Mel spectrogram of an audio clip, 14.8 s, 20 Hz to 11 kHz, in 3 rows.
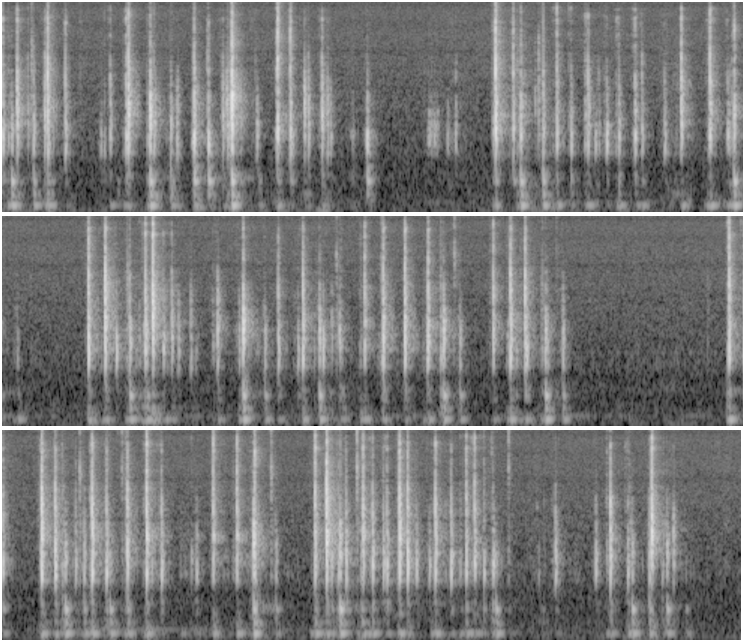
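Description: Fingertips type on a white RK61 60% mechanical keyboard with plastic keycaps, lubed red switches and a hollow plastic case. Quick bursts of bright, short clacks with a faint low hollow thud beneath come in runs of several seconds separated by brief pauses.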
